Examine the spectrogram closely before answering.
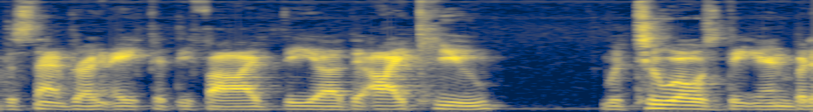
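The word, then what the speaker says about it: iQOO: Snapdragon 855 the the IQ with two O's being but it's pronounced IQ the O's are solving is just there for styling i guess i was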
